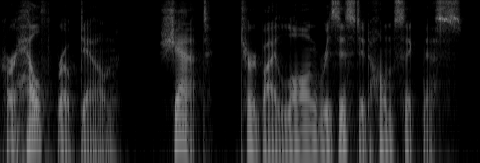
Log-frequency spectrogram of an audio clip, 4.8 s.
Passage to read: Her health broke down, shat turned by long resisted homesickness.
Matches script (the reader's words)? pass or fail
pass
